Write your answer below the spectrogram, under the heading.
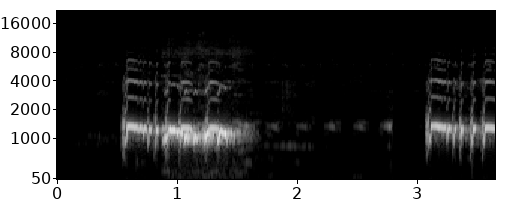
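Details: Local Indonesian zebra dove calling other doves into song: one long vibrating, rolling coo phrase, about a second and a half of near silence, then a new pulsed phrase starting.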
